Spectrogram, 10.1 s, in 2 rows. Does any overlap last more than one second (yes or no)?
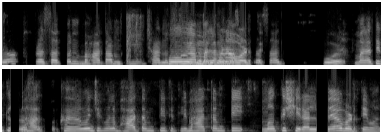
yes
